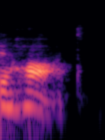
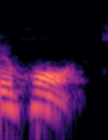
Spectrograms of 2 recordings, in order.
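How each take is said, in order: First: "hot" with an American open ah; American vowel. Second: "hot" with a rounded British o; British vowel. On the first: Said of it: "American people will say hot". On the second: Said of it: "British people will say hot". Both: Shown as a demonstration.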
